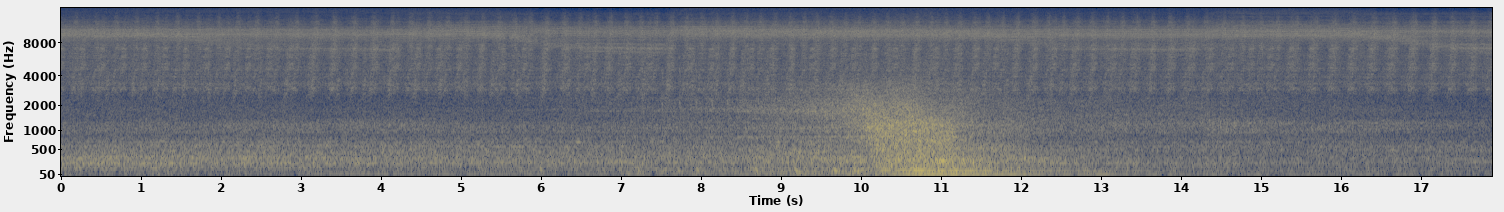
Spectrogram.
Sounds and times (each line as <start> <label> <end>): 0.0 Cicadas 17.8
5.3 Traffic Sound 15.6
